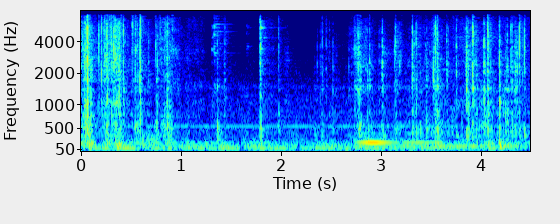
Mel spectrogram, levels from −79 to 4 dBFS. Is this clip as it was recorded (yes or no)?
yes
